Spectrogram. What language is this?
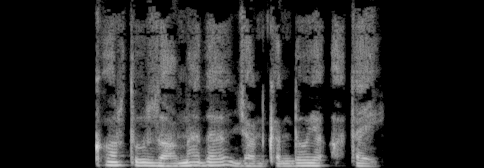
Hazaragi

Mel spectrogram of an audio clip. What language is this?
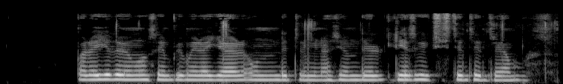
Spanish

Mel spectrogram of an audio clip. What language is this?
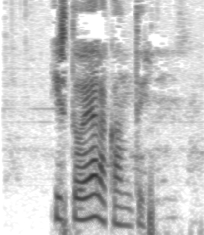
Galician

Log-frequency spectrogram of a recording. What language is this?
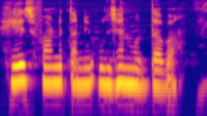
Bhojpuri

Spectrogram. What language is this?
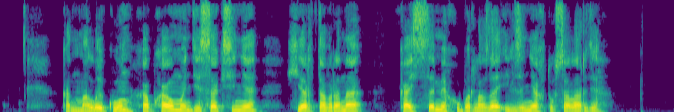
Chuvash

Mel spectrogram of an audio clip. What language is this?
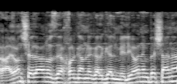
Hebrew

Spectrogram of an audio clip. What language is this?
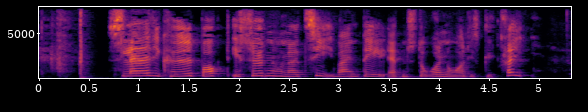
Danish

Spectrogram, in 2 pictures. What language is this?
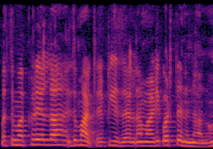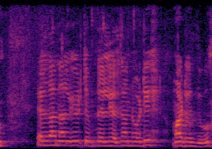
Kannada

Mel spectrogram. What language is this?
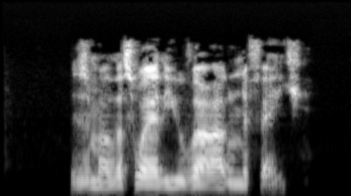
Kabyle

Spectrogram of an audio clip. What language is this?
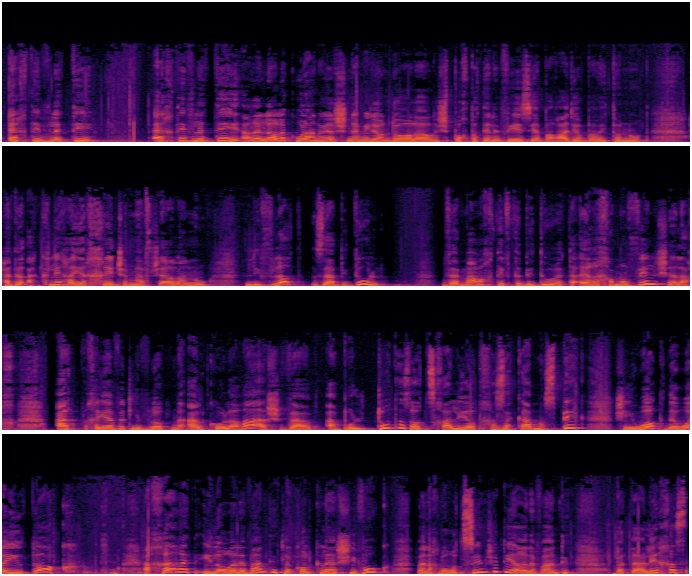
Hebrew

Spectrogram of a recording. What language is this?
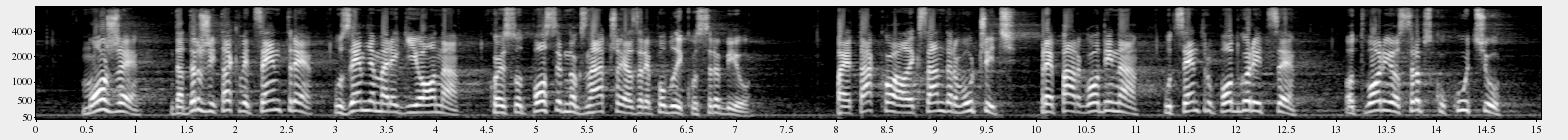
Serbian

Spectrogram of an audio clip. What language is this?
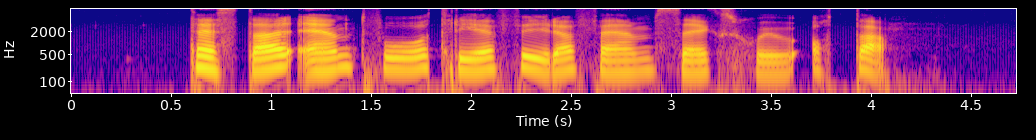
Swedish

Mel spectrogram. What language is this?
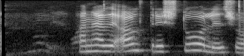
Icelandic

